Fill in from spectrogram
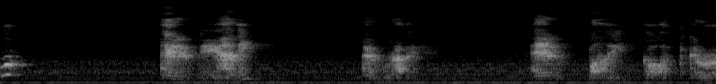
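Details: A 3-year-old female Congo African grey parrot at home practising words, uttering several rapid, speech-like phrases of two or three syllables each, separated by brief pauses, over a low steady hum.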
